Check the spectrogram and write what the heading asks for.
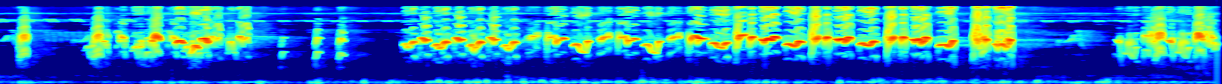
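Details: For trapping, a sooty-headed bulbul lure: a few chirps, a pause, then about five seconds of fast, even, looping chirped notes, followed by a short gap and renewed calling, over a low rumble.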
